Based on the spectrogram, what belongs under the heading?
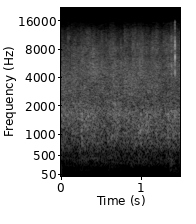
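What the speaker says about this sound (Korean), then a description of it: "우리 청년들에게 우리 고맙다고 우리 박수 한번 하겠습니다" Steady applause from a church congregation at a Korean Sunday service, a continuous wash of many hands clapping at moderate volume, with a faint voice near the end.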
